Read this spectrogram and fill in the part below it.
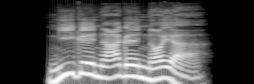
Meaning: inflection of nigelnagelneu: 1. strong/mixed nominative masculine singular 2. strong genitive/dative feminine singular 3. strong genitive plural
- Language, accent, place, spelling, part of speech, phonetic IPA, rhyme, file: German, Germany, Berlin, nigelnagelneuer, adjective, [ˈniːɡl̩naːɡl̩ˈnɔɪ̯ɐ], -ɔɪ̯ɐ, De-nigelnagelneuer.ogg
